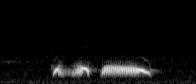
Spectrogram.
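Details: Spotted dove of the thổ pha đồng style uttering one phrase: a double coo followed by a long, steady, low coo that drops at the end.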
